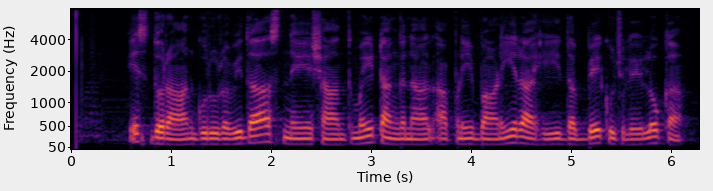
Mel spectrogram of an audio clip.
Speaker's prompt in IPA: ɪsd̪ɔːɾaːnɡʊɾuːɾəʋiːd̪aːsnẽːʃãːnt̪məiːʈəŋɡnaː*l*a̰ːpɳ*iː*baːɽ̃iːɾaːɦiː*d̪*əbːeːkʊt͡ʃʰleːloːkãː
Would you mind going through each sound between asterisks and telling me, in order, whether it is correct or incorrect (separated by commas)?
correct, correct, correct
